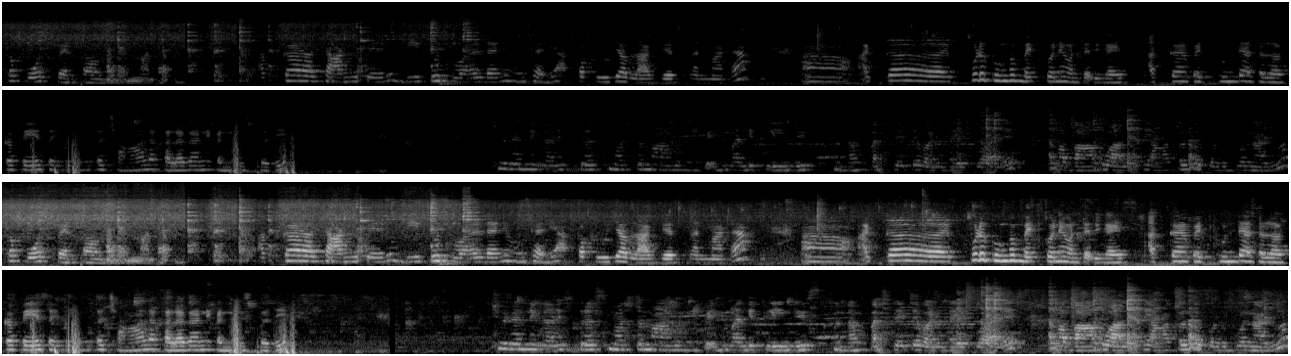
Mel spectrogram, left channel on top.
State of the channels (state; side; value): quieter; left; 19.5 dB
